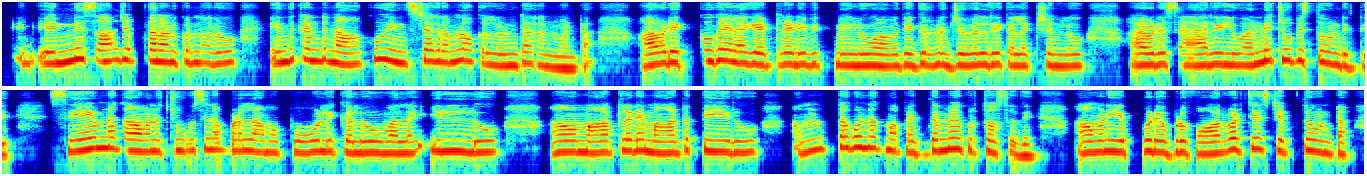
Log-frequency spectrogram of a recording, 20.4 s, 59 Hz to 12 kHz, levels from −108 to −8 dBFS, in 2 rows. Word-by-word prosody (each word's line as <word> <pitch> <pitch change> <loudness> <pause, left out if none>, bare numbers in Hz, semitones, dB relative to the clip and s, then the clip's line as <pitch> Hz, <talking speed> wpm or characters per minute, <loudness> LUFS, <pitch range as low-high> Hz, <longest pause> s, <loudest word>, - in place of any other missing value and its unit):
ఎన్ 255 - -6
ఎన్ని 280 +6 +5
సార్లు 285 +1 +4
చెప్తానునుకున్నారు. 275 -4 +2 0.4
ఎందుకంటే, 305 +2 +2
నాకు 245 +5 -2
ఇన్స్‌టాగ్రామ్‌లో 280 +2 +1
ఒకళ్ళు 235 -5 -4
ఉంటారనమాట. 215 -6 -3 0.5
ఆవిడెక్కువగా 265 +4 +2
ఇలా 265 -2 +3
గేట్ 230 -1 +1
రెడి 240 0 +2
విత్ 235 0 -9
మీలు, 225 0 0
ఆమె 215 0 0
దగ్గర 230 +1 -1
ఉన్న 235 - -1
జ్యువెలరీ 235 +1 +1
కలెక్షన్లు, 220 0 -3 0.5
ఆవిడ 235 +1 +3
శారీలు 230 +1 0
అన్నీ 275 +5 +2
చూపిస్తూ 295 -1 -1
ఉండిద్ది. 210 -4 -4 0.4
సేమ్ 275 +4 +3
నాకు 285 -3 -1
ఆమెన 255 0 +3
చూసినప్పుడల్లా 270 -1 -1
ఆమె 235 -1 -4
పోలికలు, 240 -1 -1
వాళ్ళ 230 0 +1 0.2
ఇల్లు, 245 -2 +1 0.5
ఆమె 245 0 +4
మాట్లాడే 260 +3 +1
మాట 230 +1 +1 0.2
తీరు, 245 -1 0 0.4
అంతా 285 +5 -2
కూడా 320 -1 +4
నాకు 285 -3 -3
మా 260 - -4
పెద్దమ్మే 260 +6 +1
గుర్తొస్తది. 230 -7 -3 0.4
ఆమెని 250 +1 +2
ఎప్పుడు 255 +1 0
ఎప్పుడు 245 +1 0
ఫార్వర్డ్ 235 +6 +2
చేసి 290 -1 -1
చెప్తూ 255 +2 -3
ఉంటా. 220 -1 -3
250 Hz, 145 wpm, -23 LUFS, 230-275 Hz, 0.5 s, ఎన్ని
